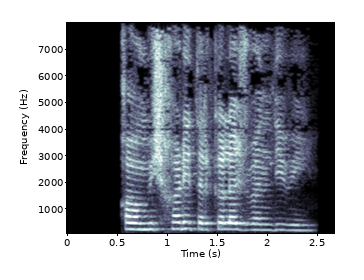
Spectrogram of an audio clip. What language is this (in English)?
Pashto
